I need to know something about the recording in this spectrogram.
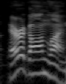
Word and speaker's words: Paragonline: the second half of our Paragon line uh Paragon line that's how you say it our Paragon Line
